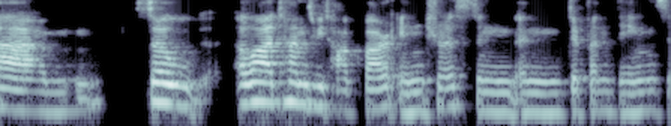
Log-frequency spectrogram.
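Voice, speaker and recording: A woman has an unremarkable speaking voice with an American accent. She talks at a moderate pace with ordinary pitch variation. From Southern California. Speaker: tech entrepreneur. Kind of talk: interview.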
